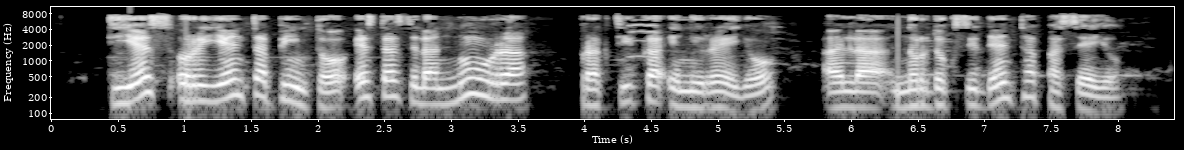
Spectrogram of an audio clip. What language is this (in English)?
Esperanto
